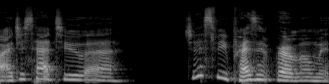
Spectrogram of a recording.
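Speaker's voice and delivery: choked-up voice on the edge of crying. Visiting the spot in Saint Louis where someone was shot, near tears. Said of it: "I'm about to cry now".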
